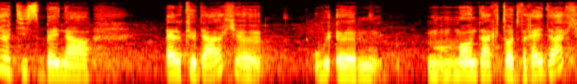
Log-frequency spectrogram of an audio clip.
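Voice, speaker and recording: Speaking very slowly with a French accent, a woman keeps a fairly even intonation at a fairly low pitch over noticeable background noise. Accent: French-speaker accent in Dutch. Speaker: lawyer learning Dutch as second language. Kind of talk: radio interview. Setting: live radio at public event in cinema. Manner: halting, many hesitations.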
